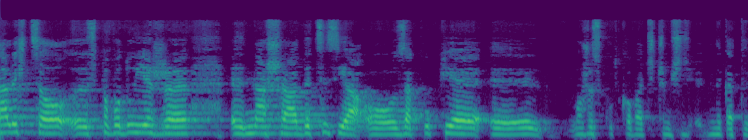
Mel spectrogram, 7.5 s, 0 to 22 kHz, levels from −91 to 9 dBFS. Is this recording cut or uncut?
uncut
